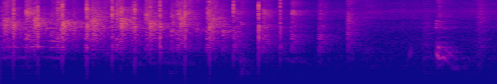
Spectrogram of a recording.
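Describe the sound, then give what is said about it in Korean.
A church audience applauds during a worship service: dense, energetic clapping that gradually thins into scattered, quieter claps toward the end. “또 한 번 더 박수하겠습니다.”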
